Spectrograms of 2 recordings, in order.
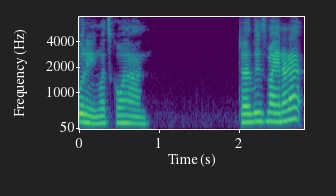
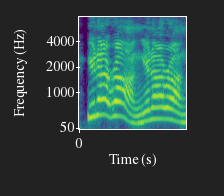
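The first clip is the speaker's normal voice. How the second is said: laughing agreement; 10 semitones higher, 10 dB louder than usual. Real, not acted.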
